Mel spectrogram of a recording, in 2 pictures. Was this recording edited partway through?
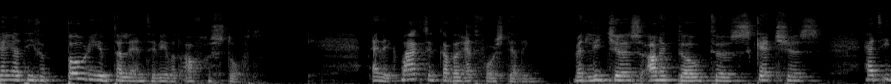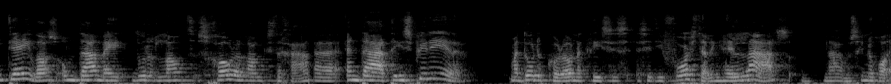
no; 0 cuts

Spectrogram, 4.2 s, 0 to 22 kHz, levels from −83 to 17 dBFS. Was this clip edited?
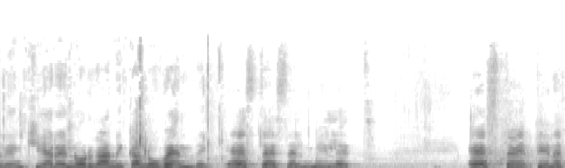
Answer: no; 0 cuts

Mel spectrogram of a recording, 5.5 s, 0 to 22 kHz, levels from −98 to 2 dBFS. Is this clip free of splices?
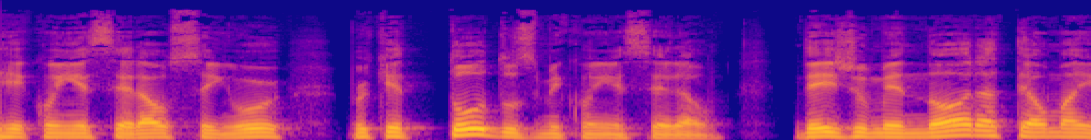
yes; 0 cuts

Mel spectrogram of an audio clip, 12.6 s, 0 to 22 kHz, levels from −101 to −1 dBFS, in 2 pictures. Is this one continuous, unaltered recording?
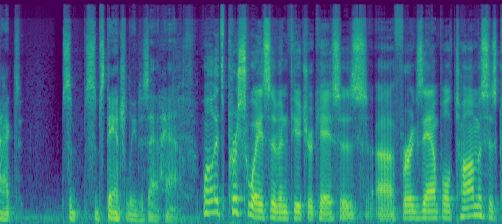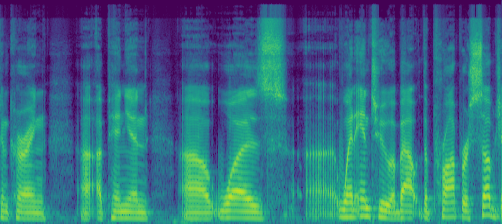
yes; 0 cuts

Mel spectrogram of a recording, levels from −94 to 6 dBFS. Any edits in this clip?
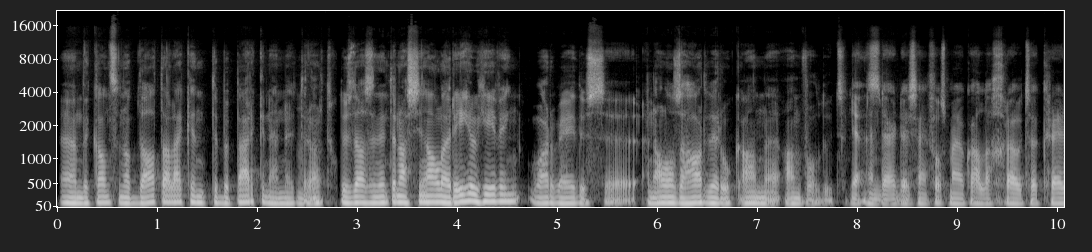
yes; 1 cut; at 2.8 s

